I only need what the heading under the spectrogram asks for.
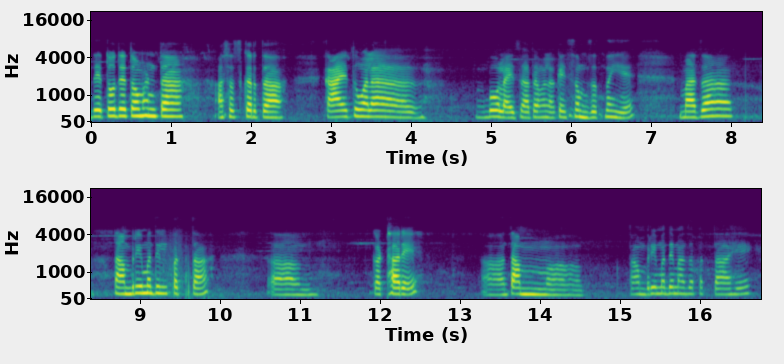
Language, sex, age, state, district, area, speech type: Marathi, female, 45-60, Maharashtra, Osmanabad, rural, spontaneous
